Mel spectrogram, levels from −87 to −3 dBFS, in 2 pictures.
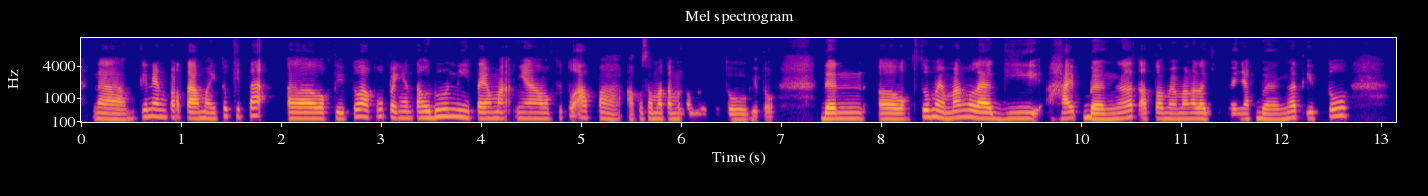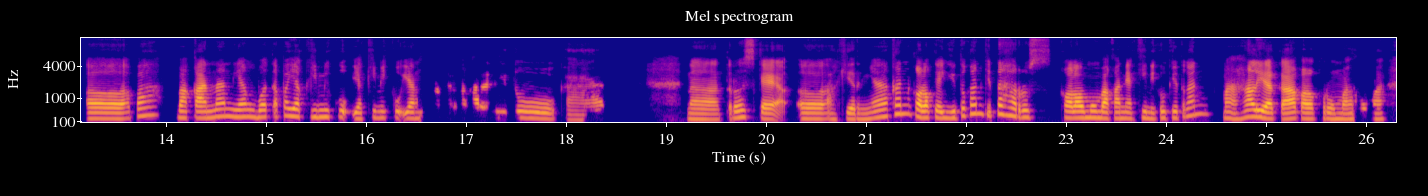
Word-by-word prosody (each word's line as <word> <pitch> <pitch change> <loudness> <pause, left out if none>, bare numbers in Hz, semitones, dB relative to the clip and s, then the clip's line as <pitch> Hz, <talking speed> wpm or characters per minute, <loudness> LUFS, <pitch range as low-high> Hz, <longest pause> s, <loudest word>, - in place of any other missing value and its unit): nah 170 -3 0
mungkin 210 +6 -6
yang 235 -1 -2
pertama 195 -3 +3
itu 255 - -5
kita, 250 +2 -1 0.3
eee, 185 0 +5
waktu 185 0 -4
itu 235 - -5
aku 230 0 +1
pengen 205 -1 -2
tahu 200 0 +2
dulu 240 +2 +1
nih 225 -2 -2
temanya 190 0 -1 0.2
waktu 185 +2 -13
itu - - -4
apa 185 -6 -4
aku - - -9
sama 180 -1 -1
temen-temen 175 -1 -6
itu 165 - -5 0.2
gitu 205 - -10 0.6
dan, 185 0 +4 0.2
eee, 175 0 +4
waktu 170 0 -6
itu 230 - +4
memang 205 +2 +1
lagi 185 0 +3
hype 190 +1 -1
banget 180 +3 +2
atau 185 +1 -3
memang 180 0 -3
lagi 175 - -1
banyak 170 0 -5
banget 175 +3 -3
itu, 190 +5 -5 0.7
eee, 185 -1 +5
apa 265 +6 -3 0.2
makanan 210 +3 +3
yang 235 0 +2
buat 230 0 +1
apa 270 - -6
yakiniku 230 -2 -2
yakiniku 205 +2 -6
yang 195 - +2
bakar-bakaran 190 0 -7
gitu 195 - -1
kan, 150 -1 -12 1.1
nah 170 -1 0 0.2
terus 215 +3 0
kayak, 175 -2 +3 0.2
eee, 180 -1 +2
akhirnya 175 +3 -3 0.2
kan 325 0 +1
kalau 220 -3 +8
kayak 200 -2 +1
gitu - - -2
kan 335 0 +2
kita 325 - +1
harus 220 -4 0 0.3
kalau 205 -1 +7
mau 210 0 +1
makan 195 0 +3
yakiniku 190 0 -5
gitu 205 - -4
kan 280 +4 -3 0.2
mahal 195 +4 +3
ya 195 -4 +9
Kak 180 +2 +7
kalau 180 -1 +5
ke - - -9
rumah-rumah 175 0 -3
190 Hz, 165 wpm, -24 LUFS, 180-215 Hz, 1.1 s, ya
